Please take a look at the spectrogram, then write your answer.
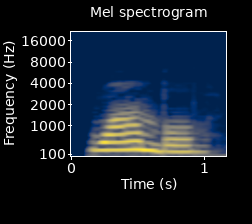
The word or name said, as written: womble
